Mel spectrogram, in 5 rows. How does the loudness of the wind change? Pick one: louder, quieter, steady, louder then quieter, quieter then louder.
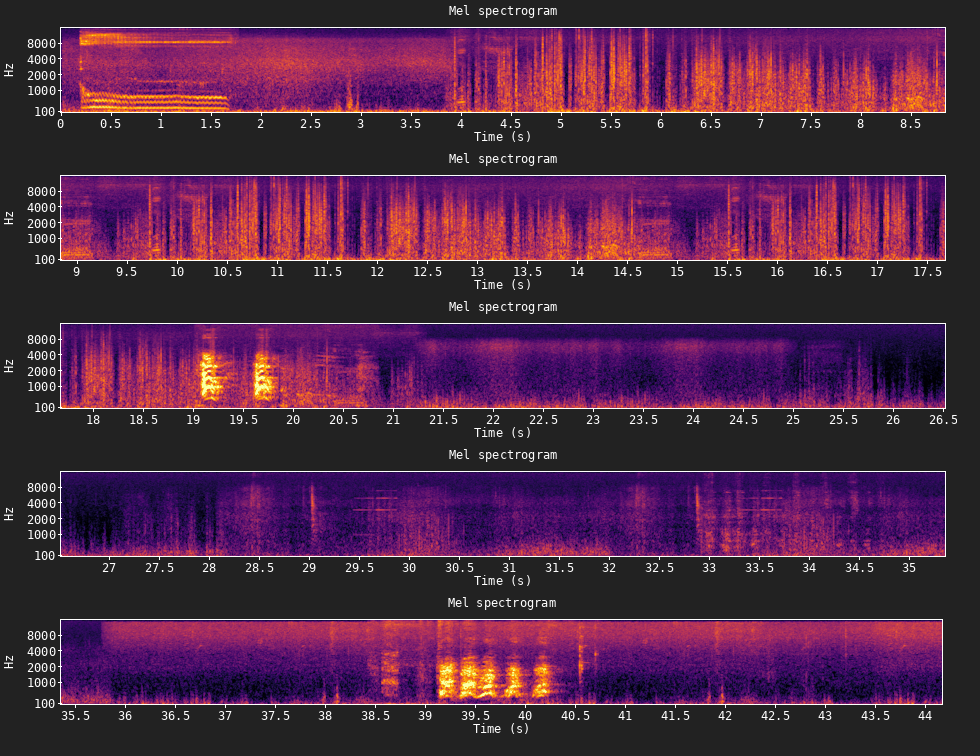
quieter.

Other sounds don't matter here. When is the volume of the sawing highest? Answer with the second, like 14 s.
33 s.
